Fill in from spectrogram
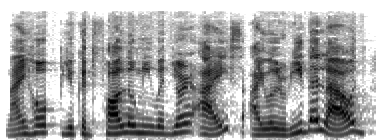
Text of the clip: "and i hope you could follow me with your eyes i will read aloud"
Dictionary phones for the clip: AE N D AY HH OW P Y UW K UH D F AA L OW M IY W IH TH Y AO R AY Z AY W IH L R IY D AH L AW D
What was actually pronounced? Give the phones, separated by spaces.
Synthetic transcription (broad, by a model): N AY HH OW P Y UW K UH D F AA L OW M IY W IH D Y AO R AY S AY W IH L R IY D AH L AW D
